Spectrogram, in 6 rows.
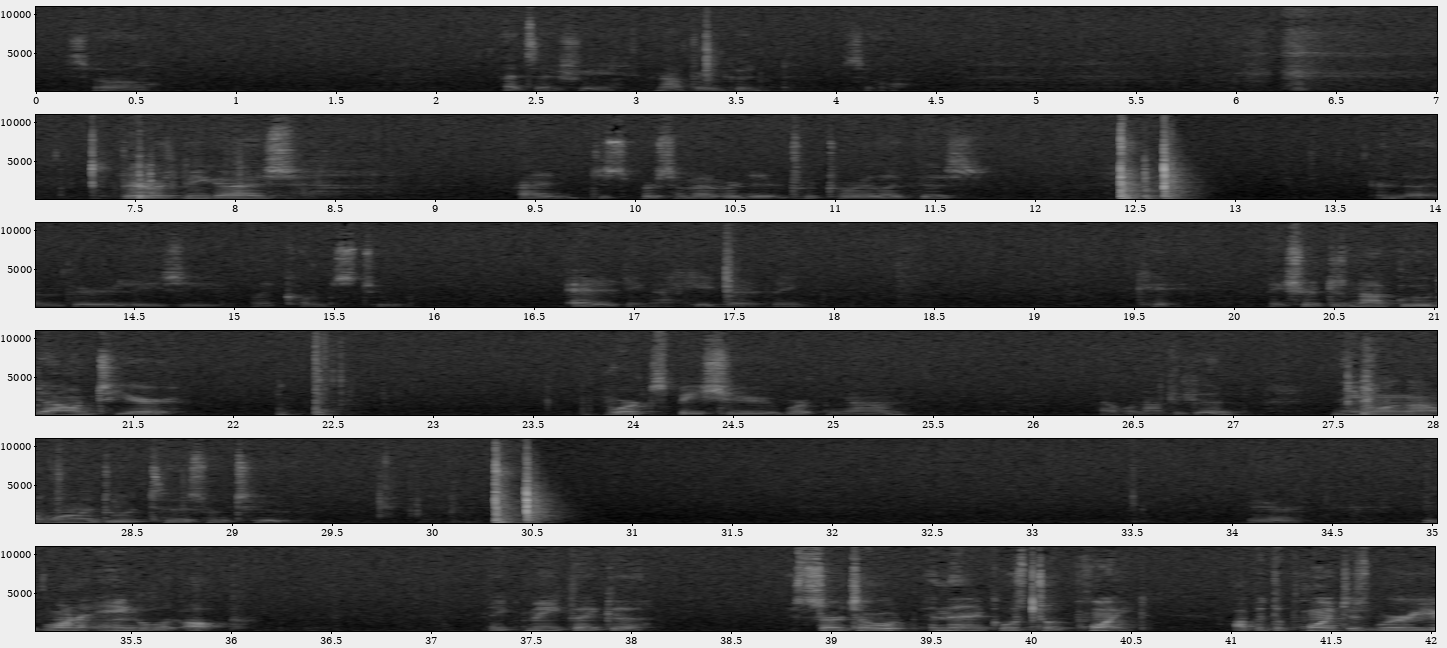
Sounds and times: Speech: 0:00.2 - 0:00.7, 0:02.3 - 0:04.4, 0:07.3 - 0:08.4, 0:09.4 - 0:11.8, 0:13.7 - 0:15.9, 0:16.6 - 0:17.9, 0:19.5 - 0:21.8, 0:23.8 - 0:25.4, 0:26.3 - 0:29.4, 0:34.1 - 0:34.4, 0:35.0 - 0:36.2, 0:37.3 - 0:38.2, 0:38.8 - 0:42.0.

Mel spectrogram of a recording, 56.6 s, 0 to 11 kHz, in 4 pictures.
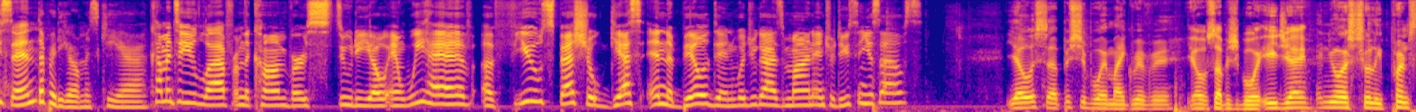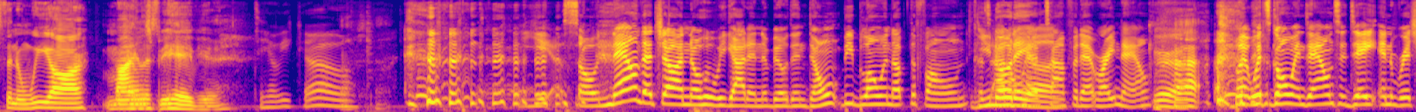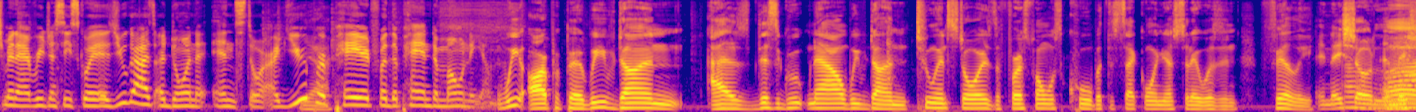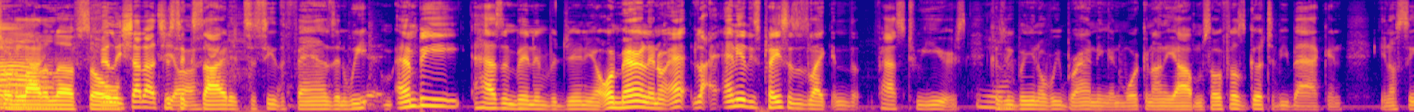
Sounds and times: Speech: 0:23.8 - 0:24.9, 0:25.6 - 0:27.0, 0:30.9 - 0:31.9, 0:41.2 - 0:49.0, 0:49.8 - 0:56.6.

